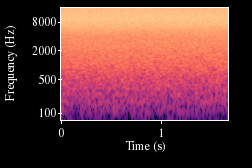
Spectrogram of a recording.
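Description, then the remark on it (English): Steady, unbroken hiss of white noise spread evenly across the whole range, like a white noise machine running at a constant moderate level with no voices or changes. “I even, when I go on missions trips or out of town or I'm at man's camp, I bring a white noise maker.”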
